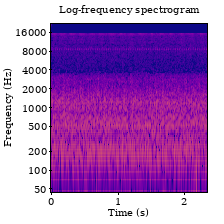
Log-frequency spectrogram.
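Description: Steady, even drone of a paramotor trike's engine and propeller in slow cruising flight.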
